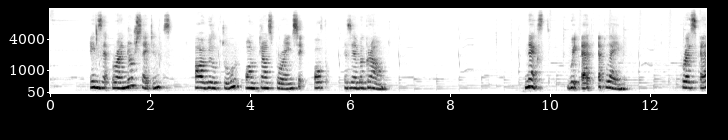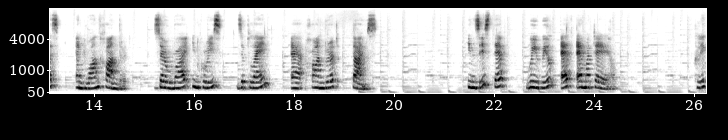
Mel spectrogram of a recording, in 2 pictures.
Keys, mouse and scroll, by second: 0.4 scroll down 2, 0.7 click, 3.8-5.5 scroll down 3, 5.5 click, 6.6-7.8 scroll down 4, 8.8 click, 9.6 shift+a, 15.4 s, 16.2 1, 17.3 0, 17.5 0, 20.7 click, 24.0 click.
